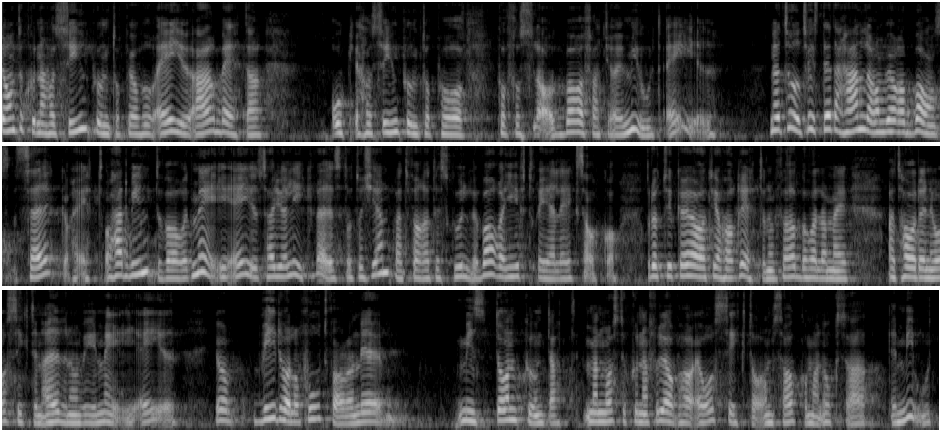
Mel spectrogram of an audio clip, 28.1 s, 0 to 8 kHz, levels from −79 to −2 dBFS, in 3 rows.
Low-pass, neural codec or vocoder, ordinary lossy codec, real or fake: none; codec, 16 kHz, 4 kbps, FunCodec, trained on Chinese and English, 50 frames a second; none; fake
